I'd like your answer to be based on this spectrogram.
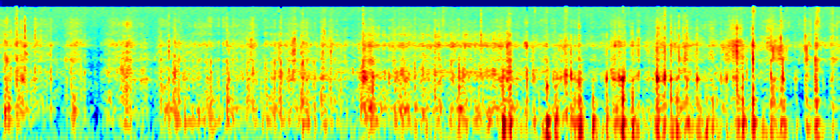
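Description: Long metallic red nails from both hands tap a tall, hollow, pink-iridescent plastic sleeve with a raised diamond pattern fitted over a microphone. The result is a rapid, dense run of short, dull, hollow knocks, heavy in the low end with a clip-clop feel. The tapping grows louder and more pronounced in the second half.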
